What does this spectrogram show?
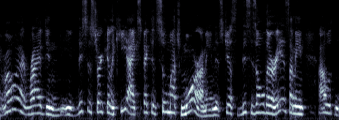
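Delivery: high, whiny complaining imitation; mocking whiny American tourist. Mimicking American women complaining about the harbour, whiny.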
